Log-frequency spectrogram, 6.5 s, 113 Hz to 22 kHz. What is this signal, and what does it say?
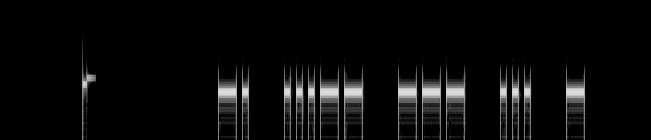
Morse code, heard as a keyed tone, about 20 wpm, spaced as for 15 wpm, 700 Hz. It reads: N3OST
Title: 122 Lesson 20g - Number 3 - Call Signs 20wpm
